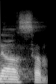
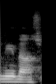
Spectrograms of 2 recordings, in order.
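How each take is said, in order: First: The second syllable begins with an 's' sound. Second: The second syllable begins with a 'sh' sound. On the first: The speaker calls it right. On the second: The speaker calls it wrong.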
